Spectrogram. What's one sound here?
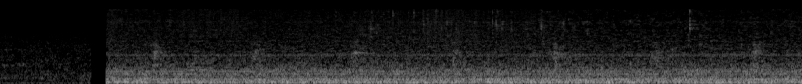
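A cat laps water from a metal bowl.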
